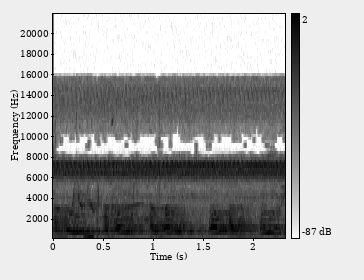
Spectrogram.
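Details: Young Beagle pups, four months old, working a rabbit outdoors in 2013: wavering, drawn-out howling bays that slide up and down, several overlapping voices over steady insect hiss.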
